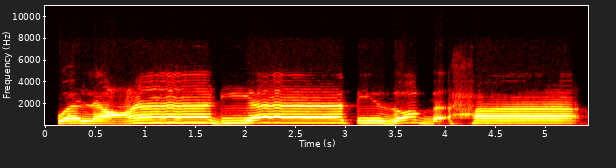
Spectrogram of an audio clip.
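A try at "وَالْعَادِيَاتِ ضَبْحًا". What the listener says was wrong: Doanya kurang bulat. Wal adiyati dhabha dhabha.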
